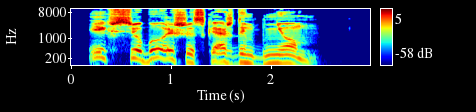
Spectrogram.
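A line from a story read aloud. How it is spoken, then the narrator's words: Thin cracked complaining voice. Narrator (Russian): пожаловался он тоненьким, надтреснутым голоском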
